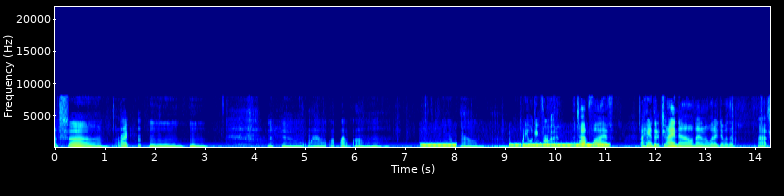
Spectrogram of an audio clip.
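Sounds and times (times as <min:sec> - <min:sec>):
speech: 0:00.0 - 0:03.1, 0:04.2 - 0:06.8, 0:07.6 - 0:08.6, 0:09.3 - 0:14.3
telephone dialing: 0:07.3 - 0:08.0, 0:09.1 - 0:11.1
faint steady phone tone humming: 0:07.3 - 0:08.1, 0:09.1 - 0:11.2.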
